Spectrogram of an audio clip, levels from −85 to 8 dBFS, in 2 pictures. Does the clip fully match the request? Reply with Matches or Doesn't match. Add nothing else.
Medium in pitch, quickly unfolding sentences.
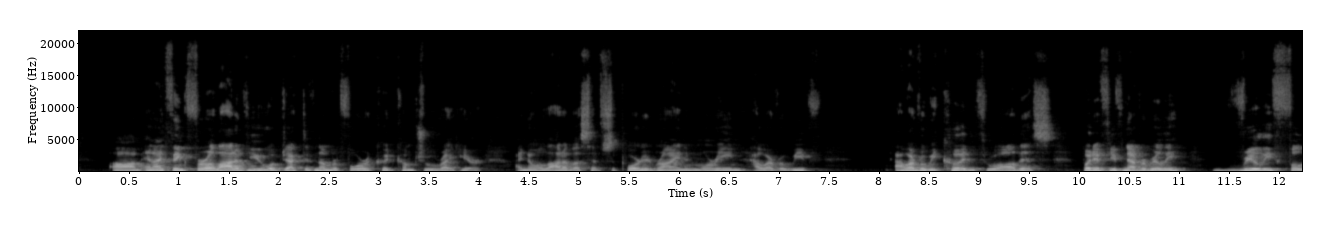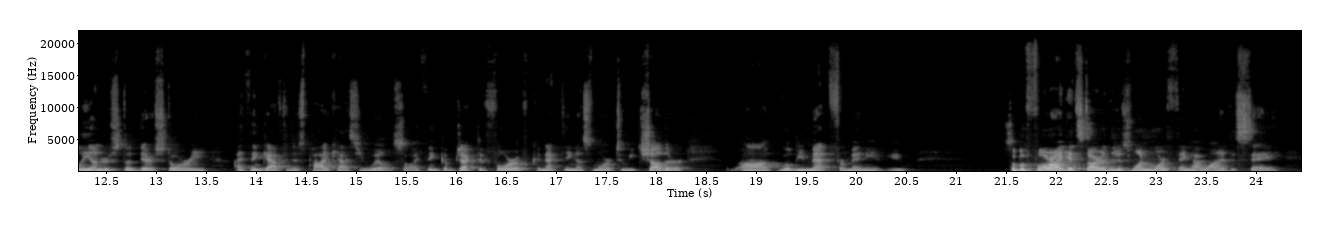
Matches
